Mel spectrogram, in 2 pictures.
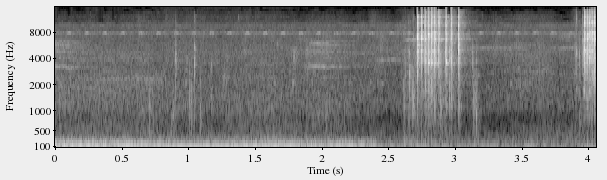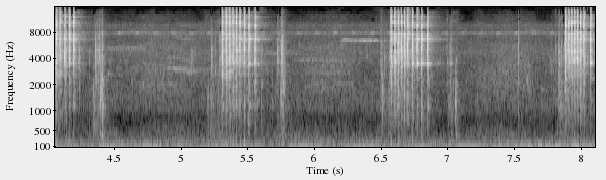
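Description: A hand ratchet with a 1-1/16 inch socket clicks as it backs off the top-mounted oil filter housing cap on a Ford Bronco's 2.7L EcoBoost engine. It gives five short bursts of clicks, about one every 1.3 seconds, starting about two and a half seconds in. A low rumble comes before them.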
